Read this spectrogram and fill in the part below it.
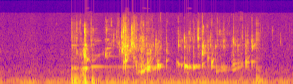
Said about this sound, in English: Hold on, let me pour myself a glass.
